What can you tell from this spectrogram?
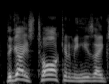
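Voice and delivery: ordinary talk, nothing marked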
